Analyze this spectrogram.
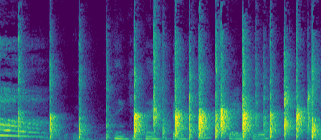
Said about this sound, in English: Thank you. That's the Holy Spirit clapping, by the way. Yeah. Holy Spirit's got a lot of hands.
